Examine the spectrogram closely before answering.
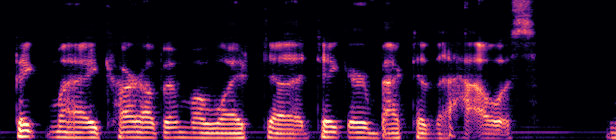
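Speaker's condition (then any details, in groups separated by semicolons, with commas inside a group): Spinocerebellar ataxia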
